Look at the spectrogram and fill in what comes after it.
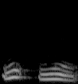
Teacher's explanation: இதழ்களை குவிப்பதால் பிறக்கும் எழுத்துக்கள்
